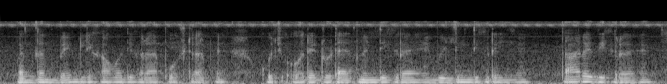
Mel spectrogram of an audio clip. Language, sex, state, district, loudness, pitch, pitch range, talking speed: Hindi, male, Maharashtra, Nagpur, -18 LUFS, 105 Hz, 100-105 Hz, 190 wpm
